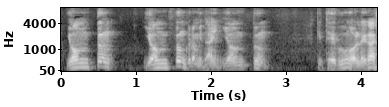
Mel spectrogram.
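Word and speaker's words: 四分: 합등 직분 그러거든요 그런데 4분도 염뚱임을 좀 간과하는 분이 계시더라고 4분도 용품입니다 이유 아시겠죠 자 여기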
